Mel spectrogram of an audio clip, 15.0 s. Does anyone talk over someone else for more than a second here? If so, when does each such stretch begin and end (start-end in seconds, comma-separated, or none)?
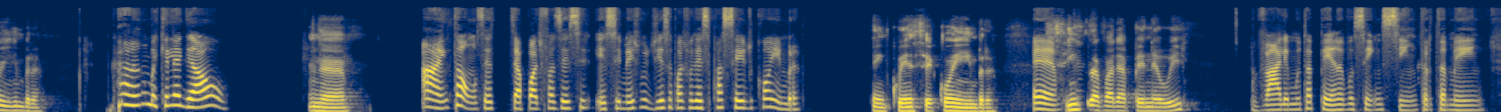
none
